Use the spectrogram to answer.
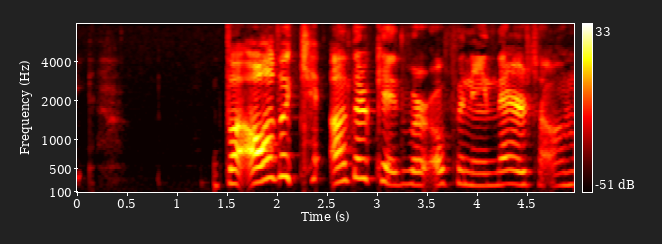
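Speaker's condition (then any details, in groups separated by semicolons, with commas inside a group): Spastic cerebral palsy, mixed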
